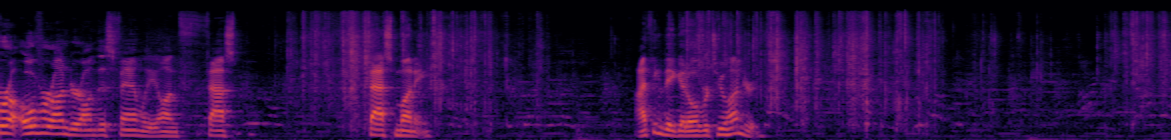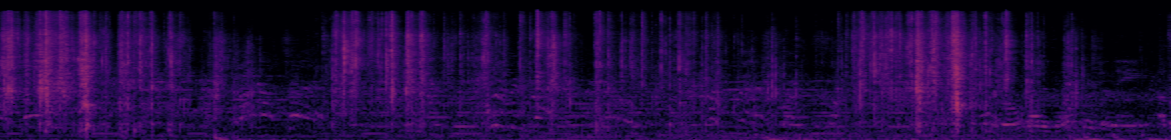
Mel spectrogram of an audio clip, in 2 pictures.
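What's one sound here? Foil card packs crinkle and tear as hands open them.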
